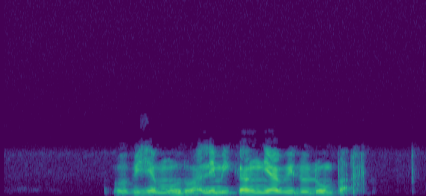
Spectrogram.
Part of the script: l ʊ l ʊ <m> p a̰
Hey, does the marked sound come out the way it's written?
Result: yes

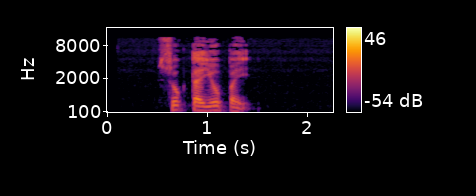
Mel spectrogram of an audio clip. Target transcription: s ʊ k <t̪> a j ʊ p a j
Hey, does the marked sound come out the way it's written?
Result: yes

